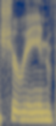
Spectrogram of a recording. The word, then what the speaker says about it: Shirin: It's my name, Shireen Ghaffari, which is not easy to spell, so. – Well, spell it for us then. – Well, just Google S-H-I-R-I-N, Shireen Vox, and you will find me.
